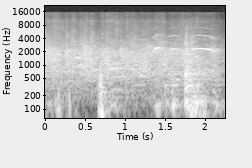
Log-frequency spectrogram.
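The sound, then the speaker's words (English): A crowd claps steadily and densely for a couple of seconds, with a few louder bursts and what sound like faint whistles or cheers rising through the noise, welcoming a guest who has been called up to take a seat. “Round of applause for Blake Johnston.”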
